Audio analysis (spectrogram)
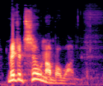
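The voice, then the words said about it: Patrick Stewart impression, regal Shakespearean. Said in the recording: “I do a Patrick Stewart impression. ... He's like this regal Shakespearean actor.”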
